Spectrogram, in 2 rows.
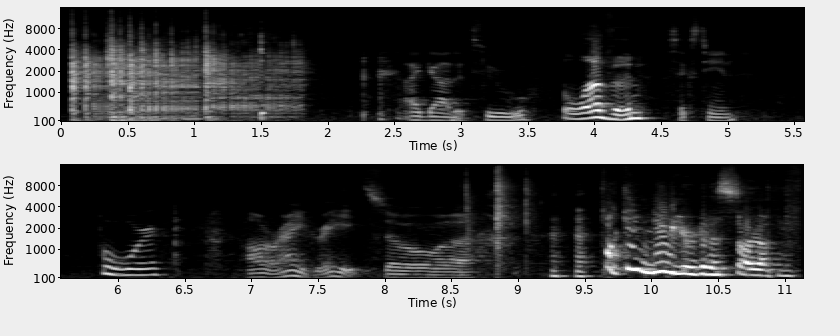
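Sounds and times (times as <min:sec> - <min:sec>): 
several dice clattering on a hard tabletop: 0:00.1 - 0:01.9
speech: 0:01.6 - 0:01.8, 0:02.6 - 0:05.2, 0:05.9 - 0:11.1
laughter: 0:09.2 - 0:10.0.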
